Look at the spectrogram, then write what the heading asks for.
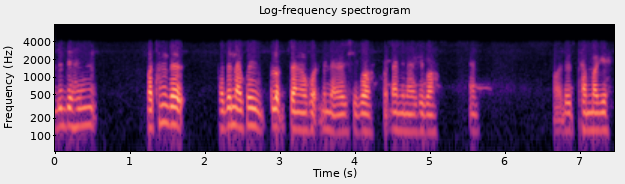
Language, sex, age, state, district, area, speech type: Manipuri, male, 18-30, Manipur, Chandel, rural, conversation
